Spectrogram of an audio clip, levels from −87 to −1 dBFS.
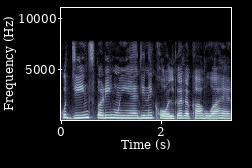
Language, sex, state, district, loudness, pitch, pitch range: Hindi, male, Punjab, Pathankot, -14 LUFS, 240 Hz, 225-255 Hz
